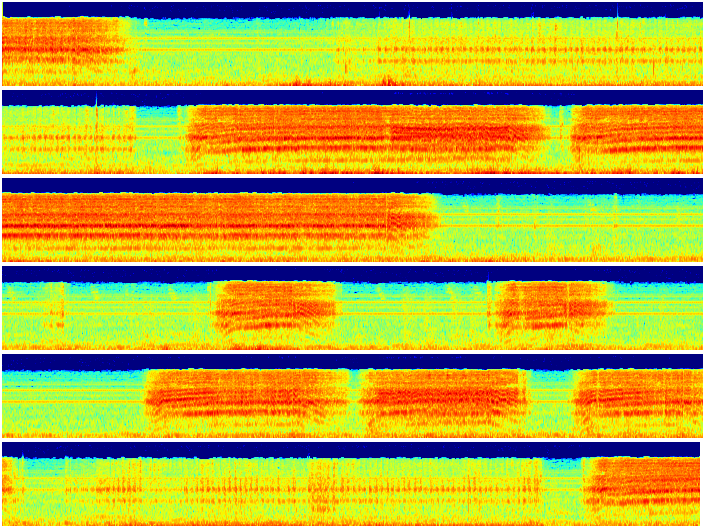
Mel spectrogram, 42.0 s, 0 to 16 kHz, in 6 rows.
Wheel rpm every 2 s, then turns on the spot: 90, 10, 20, 20, 60, 160, 90, 160, 160, 20, 0, 40, 20, 50, 20, 100, 90, 70, 10, 20, 60.
4-8 32-34 36-40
